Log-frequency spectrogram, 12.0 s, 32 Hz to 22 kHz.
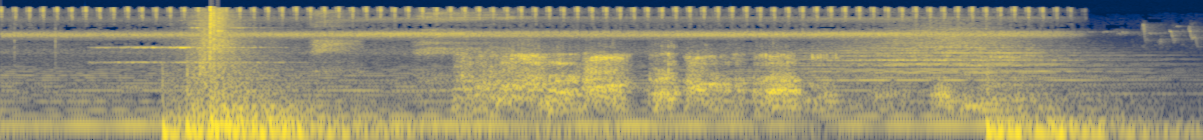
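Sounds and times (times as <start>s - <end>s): ominous background music: 0.0s - 12.0s
tiger growling: 4.2s - 10.3s.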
